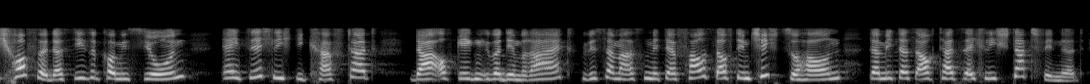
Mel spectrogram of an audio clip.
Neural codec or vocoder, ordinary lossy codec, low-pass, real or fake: codec, 16 kHz, about 1 kbps, DyCAST, with the encoder's durations; none; 5.4 kHz; fake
